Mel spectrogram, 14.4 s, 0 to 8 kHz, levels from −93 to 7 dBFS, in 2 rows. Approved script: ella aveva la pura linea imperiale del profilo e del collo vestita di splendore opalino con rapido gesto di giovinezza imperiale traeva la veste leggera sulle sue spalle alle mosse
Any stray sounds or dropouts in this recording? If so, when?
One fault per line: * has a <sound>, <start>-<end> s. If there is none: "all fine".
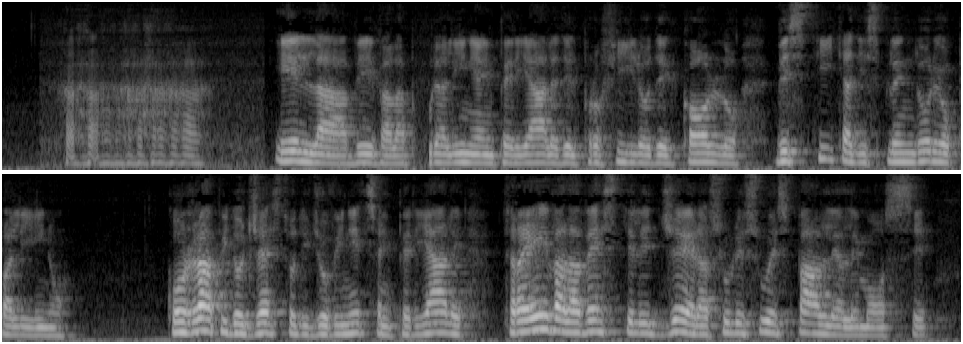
* has a laugh, 0.3-1.6 s
* has a dropout, 3.1-3.2 s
